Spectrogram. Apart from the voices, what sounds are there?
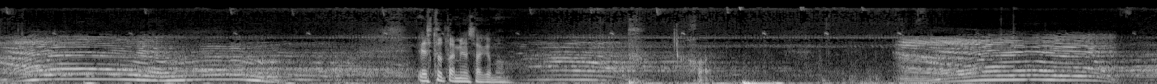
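red deer stags bellowing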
